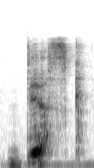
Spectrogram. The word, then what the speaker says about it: DISC: The problem that I had, and I think one of my coworkers had, was just that hard C at the very end, making DISC seem very difficult.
